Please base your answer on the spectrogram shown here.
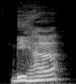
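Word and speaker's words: بِهَا: And then we have biha, bihima, bihinna.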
